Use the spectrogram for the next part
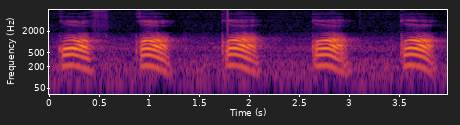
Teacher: This is the end part, the very deepest part of our tongue, which we feel like when our tongue, the end part of our tongue, just touches the upper part of our throat. So this qa is pronounced, and it's a heavy letter.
